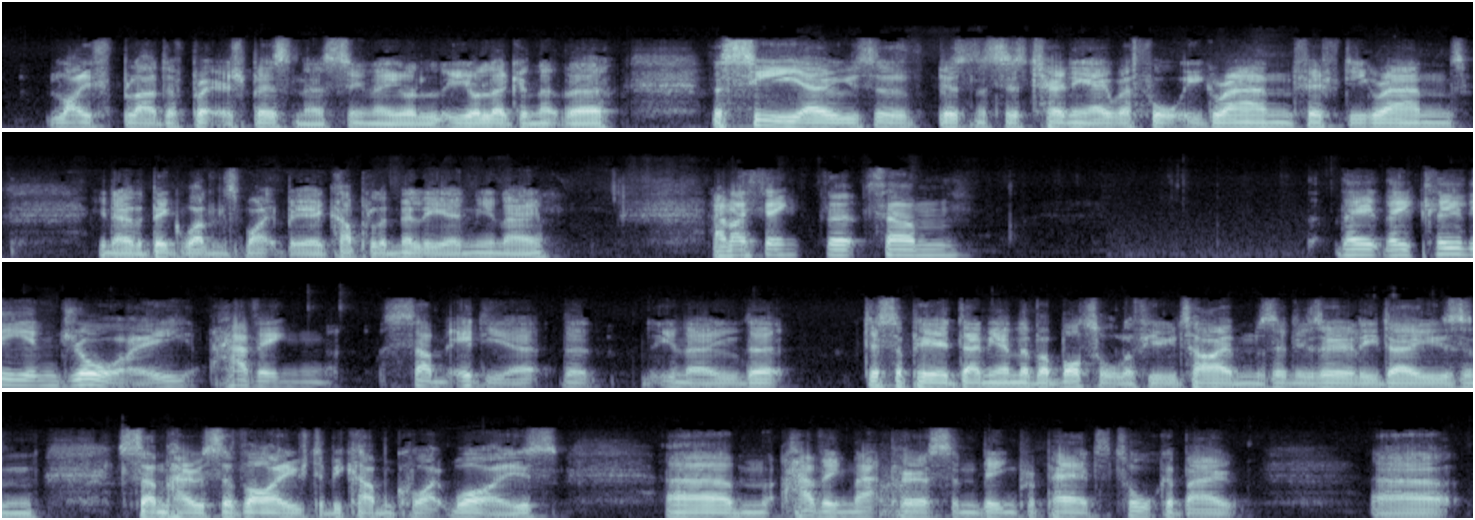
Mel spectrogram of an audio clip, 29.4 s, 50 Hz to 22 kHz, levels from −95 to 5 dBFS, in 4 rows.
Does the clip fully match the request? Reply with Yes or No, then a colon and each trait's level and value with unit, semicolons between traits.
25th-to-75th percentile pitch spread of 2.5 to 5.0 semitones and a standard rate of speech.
Yes: average, 3.3 semitones; average, 165 wpm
